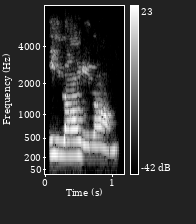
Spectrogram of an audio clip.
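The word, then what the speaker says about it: ylang-ylang: to talk about for your aromatherapy is um elongate and it's spelled y l a n g y l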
